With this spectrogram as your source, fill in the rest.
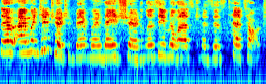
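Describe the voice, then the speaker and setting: Over noticeable background noise, a woman with an American accent speaks in a high pitch at a fairly slow pace, with hardly any pauses and ordinary pitch variation. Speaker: motivational speaker. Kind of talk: interview. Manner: short answers.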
